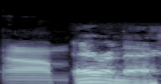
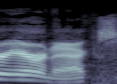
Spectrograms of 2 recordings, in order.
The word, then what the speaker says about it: Aronnax: Aronnax sounds like anthrax. Yeah, honestly. Okay, yeah. Okay. Rick Mell with the assist. Pierre Aronnax, a French he's a French professor.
